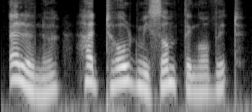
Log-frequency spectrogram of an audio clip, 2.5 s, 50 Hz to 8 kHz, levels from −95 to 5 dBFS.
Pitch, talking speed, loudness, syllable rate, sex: 155 Hz, 165 wpm, -18 LUFS, 5.3 syllables/s, female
